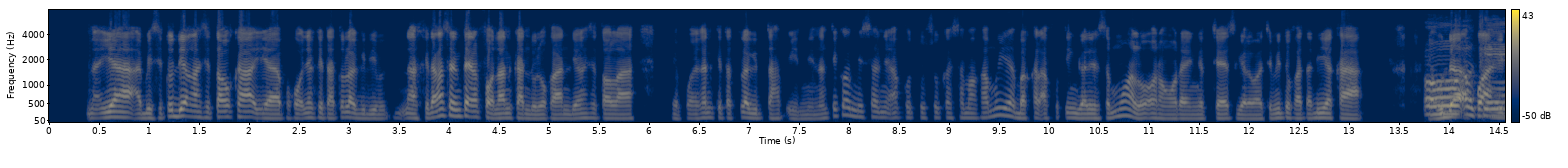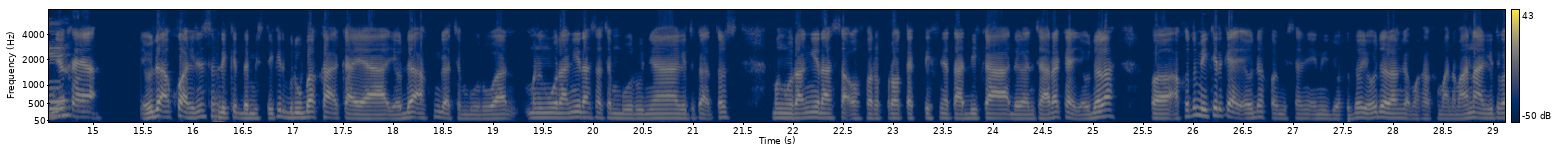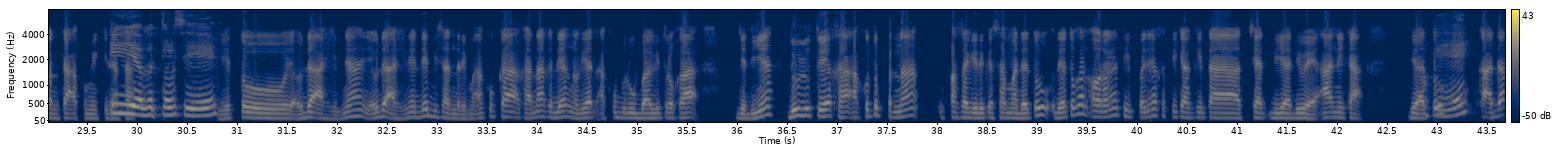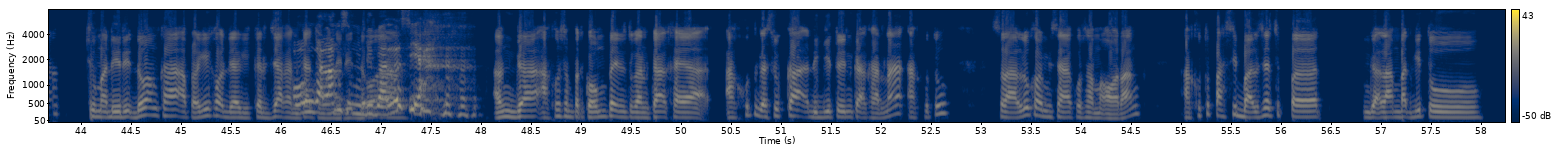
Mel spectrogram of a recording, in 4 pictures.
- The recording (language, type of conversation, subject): Indonesian, podcast, Siapa orang yang paling mengubah cara pandangmu, dan bagaimana prosesnya?
- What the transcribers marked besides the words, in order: in English: "nge-chat"; in English: "overprotective-nya"; in English: "chat"; in English: "di-read"; chuckle; tapping; in English: "di-read"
